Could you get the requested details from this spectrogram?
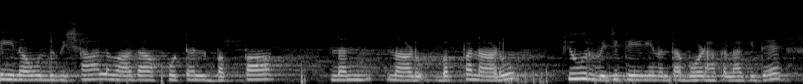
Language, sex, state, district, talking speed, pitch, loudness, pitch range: Kannada, female, Karnataka, Raichur, 95 wpm, 205 Hz, -23 LUFS, 195-220 Hz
